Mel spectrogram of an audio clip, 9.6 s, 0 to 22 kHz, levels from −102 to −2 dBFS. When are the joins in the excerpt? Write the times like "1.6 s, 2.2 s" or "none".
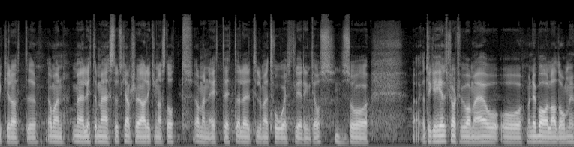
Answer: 1.1 s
